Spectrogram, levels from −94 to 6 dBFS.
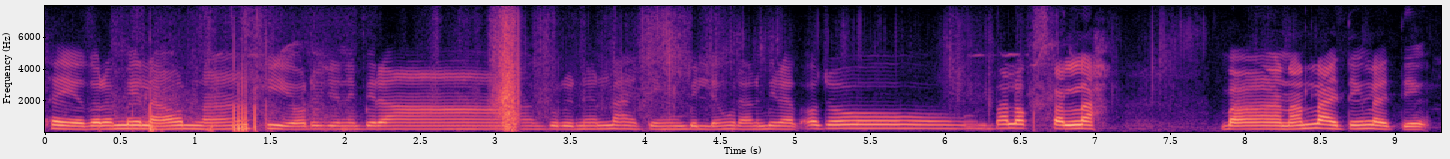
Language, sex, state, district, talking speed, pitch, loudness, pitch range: Chakma, female, Tripura, Dhalai, 135 wpm, 210 Hz, -16 LUFS, 200-230 Hz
